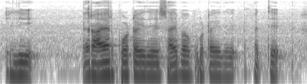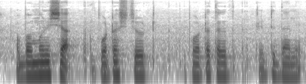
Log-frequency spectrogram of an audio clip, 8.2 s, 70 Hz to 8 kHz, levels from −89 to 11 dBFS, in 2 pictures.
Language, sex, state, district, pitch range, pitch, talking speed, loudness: Kannada, male, Karnataka, Koppal, 110-120 Hz, 115 Hz, 110 wpm, -21 LUFS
